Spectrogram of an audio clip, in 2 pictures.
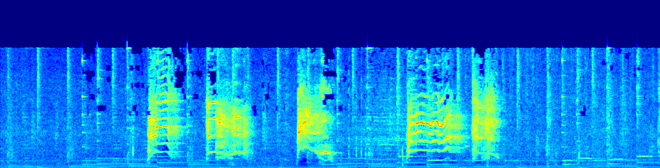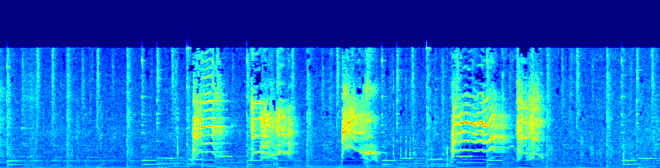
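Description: A fennec fox gives high, wavering squeals in short bursts over steady background music.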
